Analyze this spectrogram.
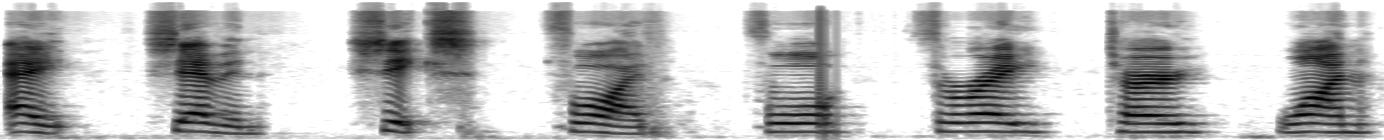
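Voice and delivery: loud, hammed-up Australian countdown; Australian accent. Co-host counts down for quiz players on request, Australian accent. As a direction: call time loudly in a put-on Australian accent. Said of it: "I'm gonna have to do Australian".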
